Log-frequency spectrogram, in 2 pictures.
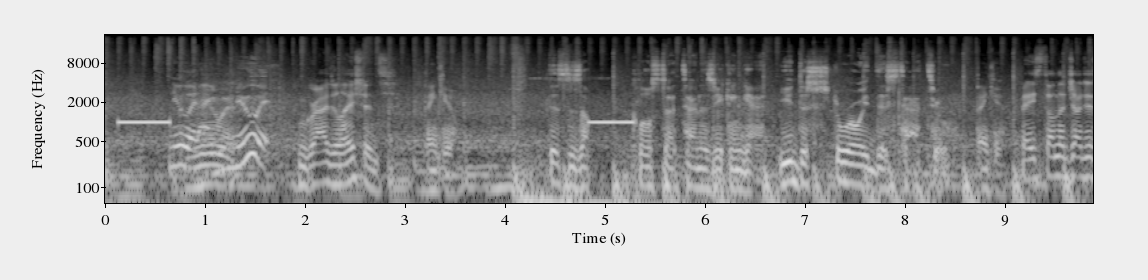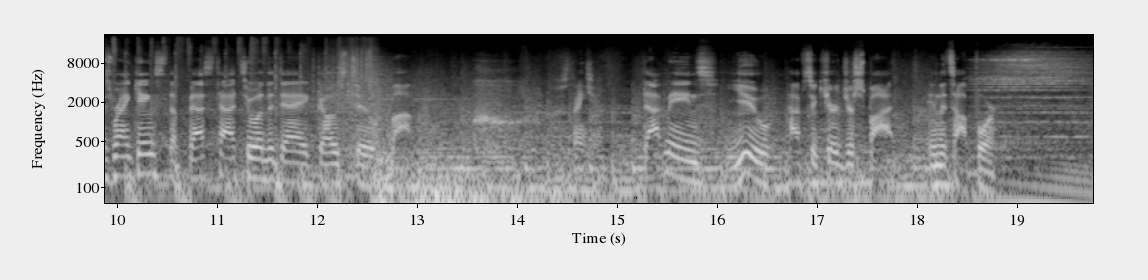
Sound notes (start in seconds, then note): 13.4 exhales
